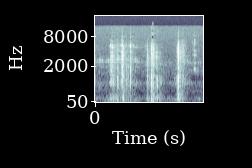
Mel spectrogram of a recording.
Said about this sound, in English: Drum roll. Wow. And crunch. Oh, they are crunchy. Mm-hmm. Pretty dry. Pretty dry.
